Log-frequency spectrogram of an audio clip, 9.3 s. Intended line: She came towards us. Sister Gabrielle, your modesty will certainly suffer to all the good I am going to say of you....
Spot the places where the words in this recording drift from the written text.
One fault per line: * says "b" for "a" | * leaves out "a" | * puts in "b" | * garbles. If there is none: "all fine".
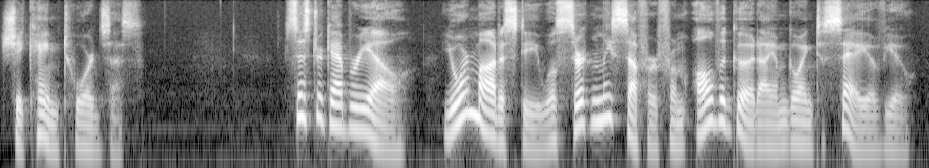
* says "from" for "to"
